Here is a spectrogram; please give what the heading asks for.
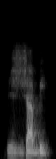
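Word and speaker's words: j'habite: So similarly, because H is also considered as a semi-vowel and it Okay. is also mute, right? It is also silent. Yeah. So we will pronounce this as jabit, Jab.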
